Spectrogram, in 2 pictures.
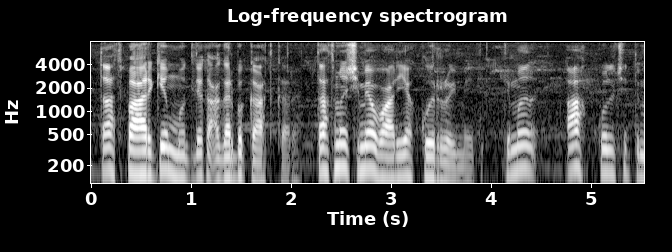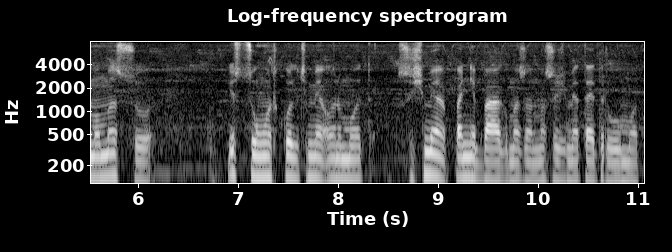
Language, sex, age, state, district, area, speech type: Kashmiri, male, 30-45, Jammu and Kashmir, Kulgam, urban, spontaneous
